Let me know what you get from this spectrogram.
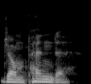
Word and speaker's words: Pender: I'm going to go with John Pender because, well, apart from the fact that his name rhymes with defender, which is reason enough to pick him, Steve Davis is not the player he was without John Pender stood next to him.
